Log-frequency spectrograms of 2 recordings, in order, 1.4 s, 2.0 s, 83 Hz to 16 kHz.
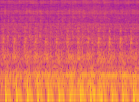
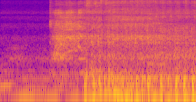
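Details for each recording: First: Raider 150 motorcycle, warmed up, after the cam holder was resurfaced and a shim was replaced for a noisy head: a quick, even single-cylinder idle with no top-end ticking, whereas before it clattered like a typewriter. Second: Raider 150 carb motorcycle engine idles with busy metallic top-end clatter before repair; noisy head from excessive cam holder clearance, fixed by grinding the cam holder, with valve clearance checked.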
